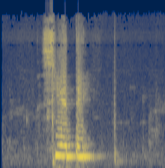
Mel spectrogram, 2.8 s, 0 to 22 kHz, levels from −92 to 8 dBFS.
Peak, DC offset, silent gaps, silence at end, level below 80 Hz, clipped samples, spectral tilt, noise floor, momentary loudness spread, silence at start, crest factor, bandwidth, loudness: 0 dBFS; under 0.1%; none; 0.85 s; -46 dBFS; under 0.1%; -3.5 dB/octave; -42 dBFS; 21 LU; 0.7 s; 12 dB; 16.5 kHz; -8 LUFS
